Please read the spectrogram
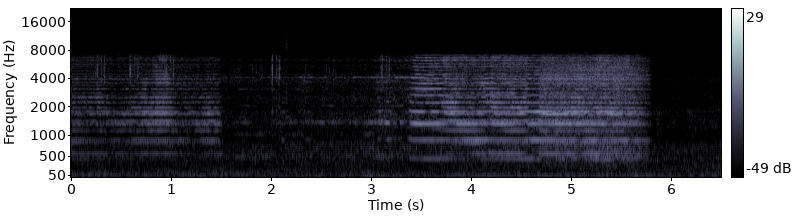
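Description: Locomotive air horn sounding in two long blasts of a chord. The first fades about a second and a half in; the second, louder, starts about three seconds in and cuts off suddenly just before the end.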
